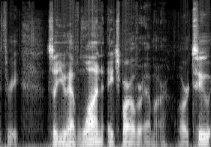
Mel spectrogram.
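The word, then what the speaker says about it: ħ: this they got tired of writing two Pi H bar that's how it's pronounced is h / 2 pi so instead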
